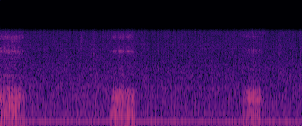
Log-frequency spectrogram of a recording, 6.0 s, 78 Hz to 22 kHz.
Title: Snore Dog Millionaire 3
